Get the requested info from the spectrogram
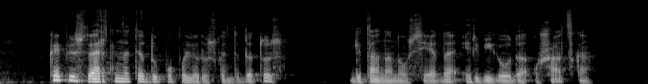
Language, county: Lithuanian, Utena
